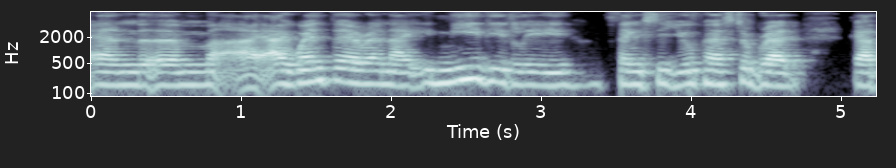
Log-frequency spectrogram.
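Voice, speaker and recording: A woman speaks at a moderate pace with fairly even intonation. Her pitch is very deep and low. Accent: German. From Germany. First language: German. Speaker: journalist and church member. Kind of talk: casual conversation. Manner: halting, repeating words.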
